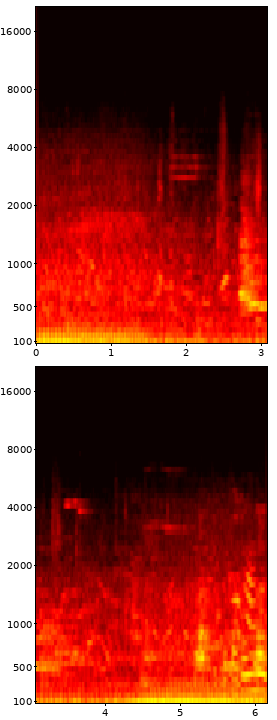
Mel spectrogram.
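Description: Indistinct background voices over a steady low rumble, which grows louder in the second half.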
